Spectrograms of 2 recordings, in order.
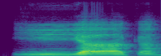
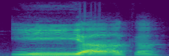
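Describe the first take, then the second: Both takes have the same delivery.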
